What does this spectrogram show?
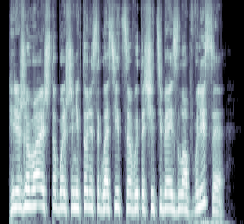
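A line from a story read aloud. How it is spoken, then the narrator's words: Mocking chuckle. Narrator (Russian): Хохотнул студент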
